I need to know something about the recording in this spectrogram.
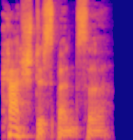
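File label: "cash dispenser", British English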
